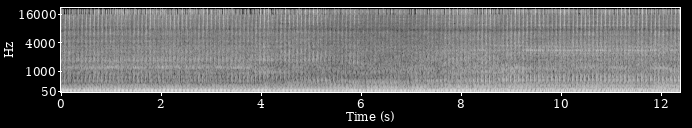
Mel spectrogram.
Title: Indian Scout Knocking Noise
